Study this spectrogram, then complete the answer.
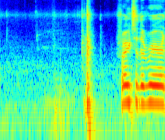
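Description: A door handle clicks.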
